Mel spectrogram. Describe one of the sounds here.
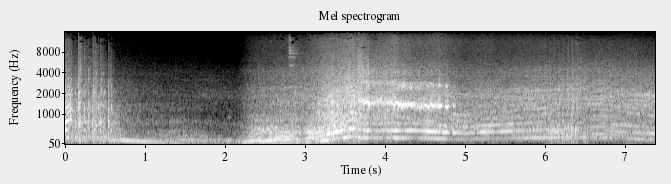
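A sports car engine revs up and roars loudly as it accelerates.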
